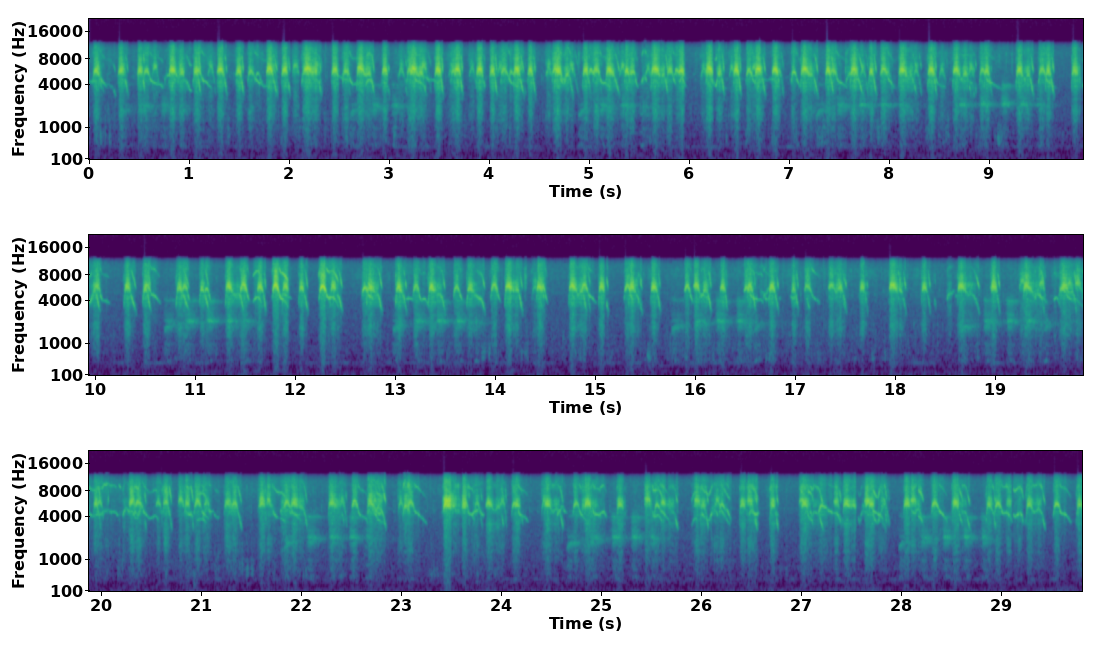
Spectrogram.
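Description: High-pitched bird chirping repeated rapidly, several chirps a second with hardly a pause, picked up by a microphone inside a common kingfisher's nest burrow.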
